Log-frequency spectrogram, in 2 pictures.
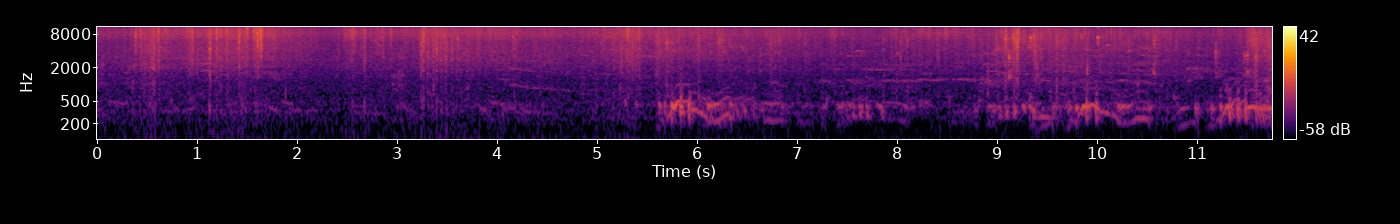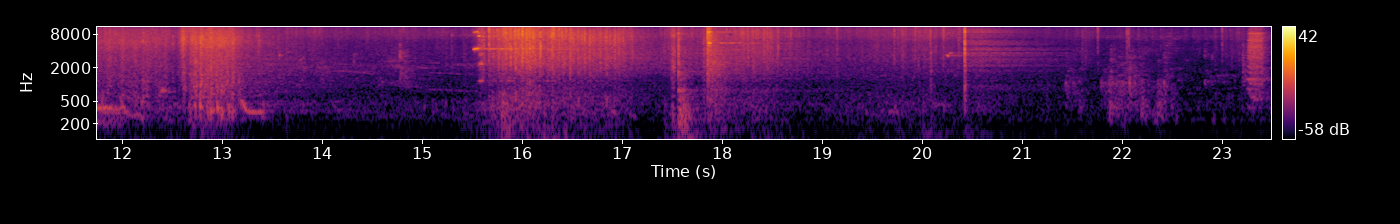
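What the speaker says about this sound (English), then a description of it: "There were just pigeons around." Pigeons cooing around a city spot, soft repeated low coos in loose phrases with gaps between them, moderately near, over a light ambient background with several brief louder noise bursts.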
